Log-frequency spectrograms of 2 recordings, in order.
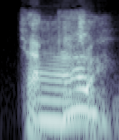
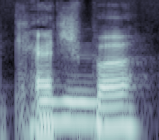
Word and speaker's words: CAPTCHA: CAPTCHA. How Dave spelled it? CAPTCHA. CAPTCHA. Like capture. CAPTCHA. But Well, how did I say? Catchpa?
